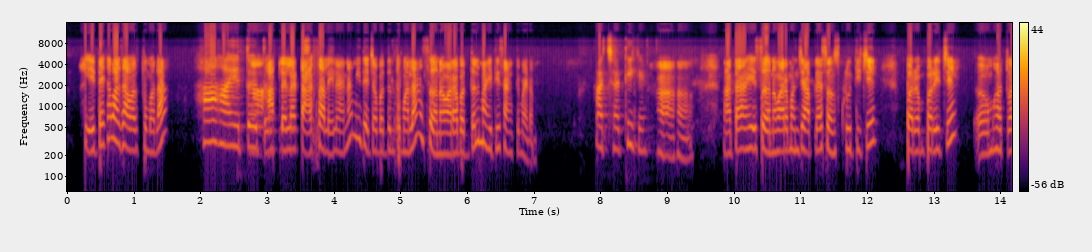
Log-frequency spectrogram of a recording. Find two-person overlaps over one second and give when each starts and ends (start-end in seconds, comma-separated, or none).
none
